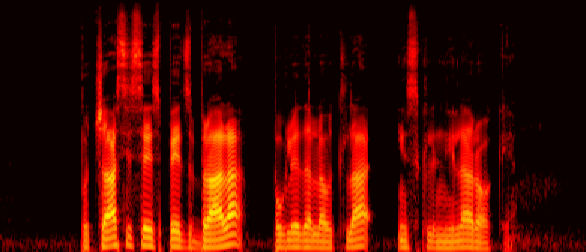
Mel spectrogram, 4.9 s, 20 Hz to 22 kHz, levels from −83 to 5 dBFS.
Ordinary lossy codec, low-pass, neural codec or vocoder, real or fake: none; none; none; real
